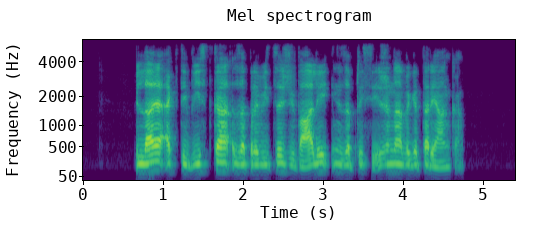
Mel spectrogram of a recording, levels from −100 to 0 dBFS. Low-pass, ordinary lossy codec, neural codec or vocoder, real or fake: 5.4 kHz; none; none; real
